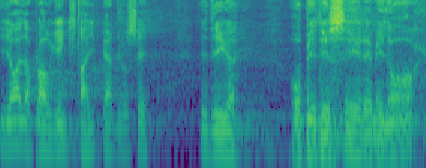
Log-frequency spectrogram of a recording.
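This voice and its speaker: Somewhat breathy and fairly low, a man's dark, mellow voice moves at a moderate pace with long, frequent pauses and ordinary pitch variation, and room echo is audible. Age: 80s+. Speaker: pastor. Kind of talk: sermon. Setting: church.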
